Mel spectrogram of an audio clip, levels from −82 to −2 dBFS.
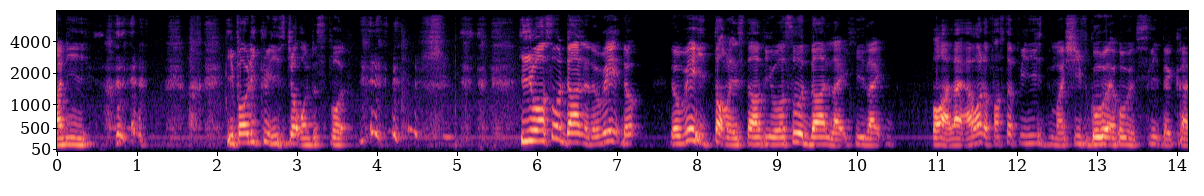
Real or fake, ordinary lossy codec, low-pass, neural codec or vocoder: real; none; 7.2 kHz; none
